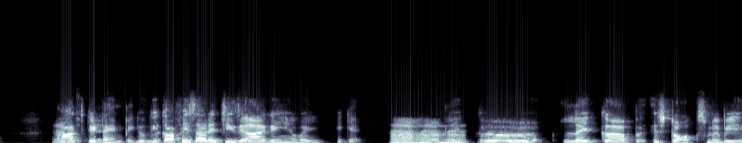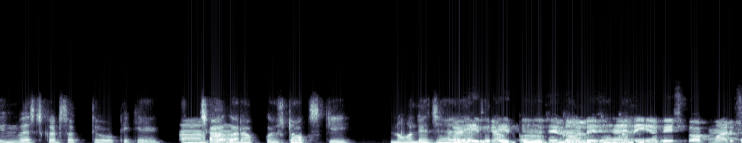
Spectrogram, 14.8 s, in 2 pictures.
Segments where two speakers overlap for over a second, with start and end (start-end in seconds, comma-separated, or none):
11.9-13.8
